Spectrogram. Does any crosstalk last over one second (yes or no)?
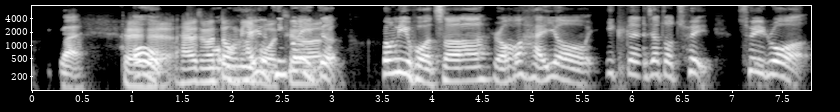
yes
